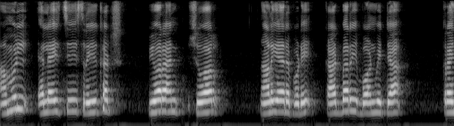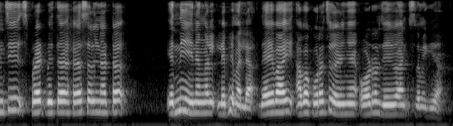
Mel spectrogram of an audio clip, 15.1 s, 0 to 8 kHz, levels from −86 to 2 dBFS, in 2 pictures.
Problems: background sounds at intervals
